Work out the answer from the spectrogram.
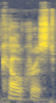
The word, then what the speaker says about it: Quellcrest: Is this the bit with Quellcrest? Apparently it's pronounced Kelchrist, but there we go.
